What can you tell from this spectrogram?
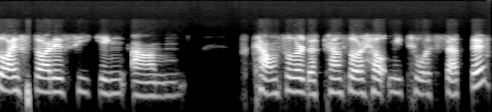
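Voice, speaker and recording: An ordinary speaking voice belongs to a woman with an American accent. She talks at a moderate pace and medium pitch, with ordinary pitch variation. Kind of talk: interview.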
